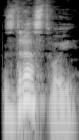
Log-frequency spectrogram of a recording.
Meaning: hello
- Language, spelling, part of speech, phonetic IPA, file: Russian, здравствуй, interjection, [ˈzdrastvʊj], Ru-здравствуй.ogg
